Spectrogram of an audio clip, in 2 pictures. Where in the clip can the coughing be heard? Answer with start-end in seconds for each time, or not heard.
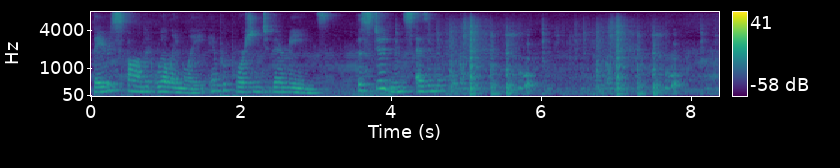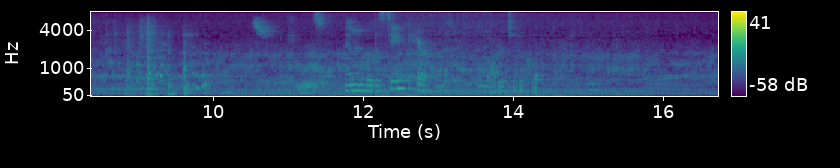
9.1-9.8.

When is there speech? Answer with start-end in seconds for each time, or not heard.
0.0-4.9, 11.0-15.2.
